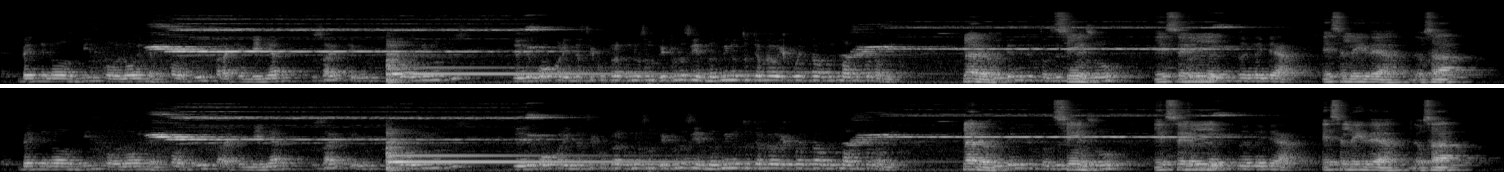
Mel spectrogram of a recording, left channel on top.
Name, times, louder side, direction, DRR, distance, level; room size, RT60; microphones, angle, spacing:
voice 1, 0.2-2.8 3.1-3.7 4.0-4.6 5.1-8.9 9.9-11.1 11.8-12.9, left 2 dB, 50° left, 1 dB, 0.7 m, -30 dB
sound 1, 0.9-5.7 8.4-12.4, left 2 dB, 20° left, 1.4 m, -29 dB
sound 2, 3.9-8.5, right 4 dB, 35° right, 0.9 m, -28 dB
voice 2, 9.6-10.0 10.5-10.9 11.5-12.2 13.2-14.5, right 1 dB, 85° right, 0 dB, 1.0 m, -27 dB
3.2 x 2.6 x 3.3 m, 0.77 s
head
